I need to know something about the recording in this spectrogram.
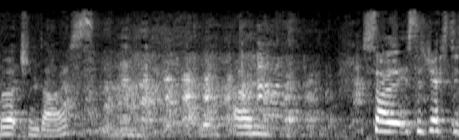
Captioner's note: audience laughing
